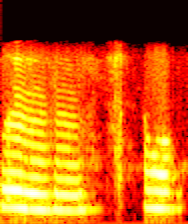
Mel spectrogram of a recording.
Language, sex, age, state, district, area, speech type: Odia, female, 18-30, Odisha, Ganjam, urban, conversation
